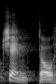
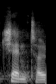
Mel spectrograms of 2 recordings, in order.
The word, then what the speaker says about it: Cento: on the channel, MILANO CENTO HOMME. I think you're supposed to say Cento, not Cento.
